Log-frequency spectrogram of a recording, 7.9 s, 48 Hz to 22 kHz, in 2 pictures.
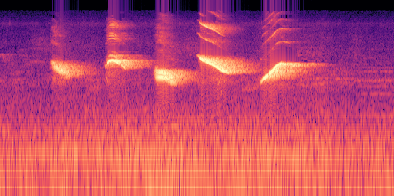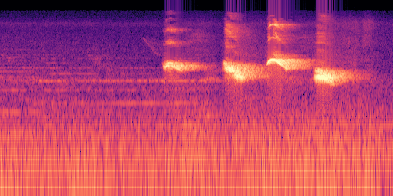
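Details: A young green-winged saltator (trinca-ferro) from 2019 sings loud, rich whistled notes indoors: a burst of five slurred phrases, a pause, then four more, in a quiet room.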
